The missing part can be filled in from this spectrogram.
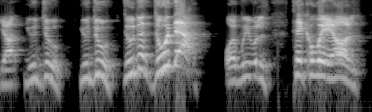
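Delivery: put-on Chinese accent. Speaker acting out China making demands of Canada, put-on Chinese accent. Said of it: "What accent are you doing?".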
